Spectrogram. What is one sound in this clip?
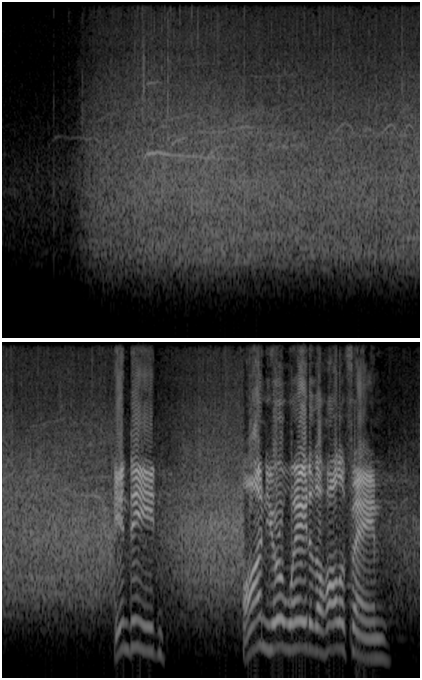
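A large stadium crowd murmurs and cheers outdoors.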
